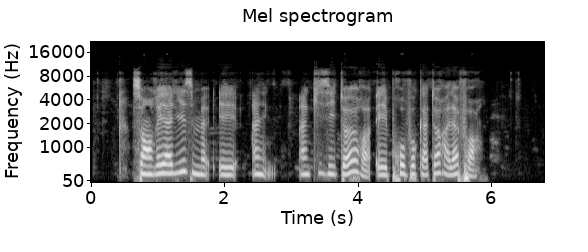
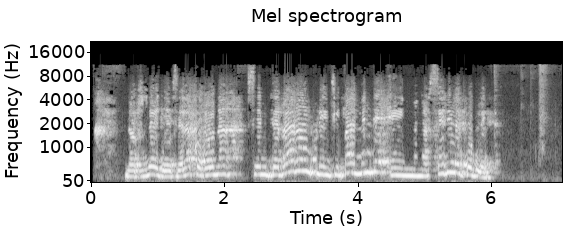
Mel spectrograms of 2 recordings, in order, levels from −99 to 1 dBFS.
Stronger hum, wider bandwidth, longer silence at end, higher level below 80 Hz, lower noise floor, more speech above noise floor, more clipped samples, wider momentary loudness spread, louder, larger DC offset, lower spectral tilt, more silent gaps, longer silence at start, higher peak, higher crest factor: neither; second, 9.8 kHz vs 11.5 kHz; first, 0.95 s vs 0.25 s; about the same, -42 dBFS vs -42 dBFS; first, -62 dBFS vs -39 dBFS; first, 45 dB vs 33 dB; neither; first, 10 LU vs 6 LU; second, -18 LUFS vs -6 LUFS; neither; about the same, -4.5 dB/octave vs -4.5 dB/octave; neither; first, 0.45 s vs 0.05 s; about the same, -2 dBFS vs 0 dBFS; first, 16 dB vs 6 dB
